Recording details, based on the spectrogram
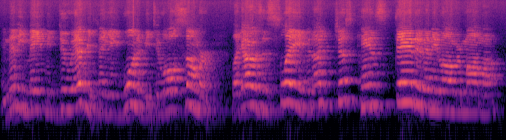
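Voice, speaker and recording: A man's voice: very high-pitched, normal speed, a bit bright, pitched above the performer's own voice. A man voicing an upset young farm boy in a live-style story, with folksy, indignant outbursts. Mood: tearful pleading. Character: aggrieved young farm boy, yelling and tearful. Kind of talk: dramatic first-person storytelling. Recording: very echoey room, far from mic.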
